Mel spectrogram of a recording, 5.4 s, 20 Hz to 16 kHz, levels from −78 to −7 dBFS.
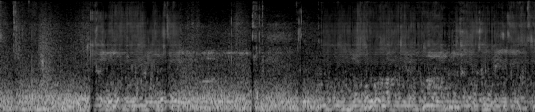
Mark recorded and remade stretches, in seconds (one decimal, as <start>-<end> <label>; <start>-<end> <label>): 0.0-0.9 recorded; 0.9-1.8 remade; 1.8-3.2 recorded; 3.2-5.4 remade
